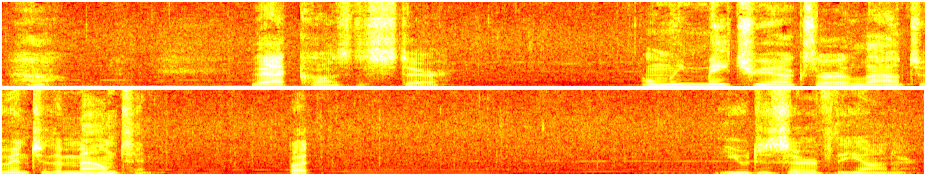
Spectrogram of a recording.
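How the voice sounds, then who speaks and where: Gentle, earnest young tribesman over music. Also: lowish voice, unhurried, pauses often. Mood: sincere, subdued. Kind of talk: video game cutscene acting.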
